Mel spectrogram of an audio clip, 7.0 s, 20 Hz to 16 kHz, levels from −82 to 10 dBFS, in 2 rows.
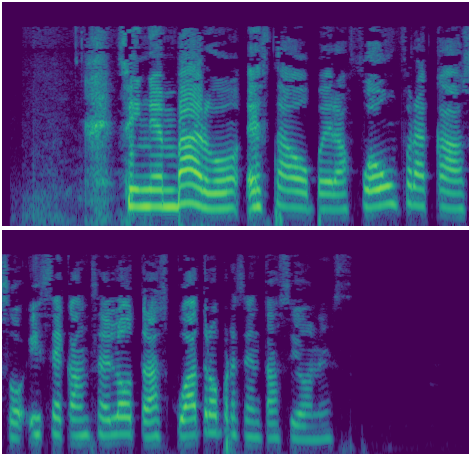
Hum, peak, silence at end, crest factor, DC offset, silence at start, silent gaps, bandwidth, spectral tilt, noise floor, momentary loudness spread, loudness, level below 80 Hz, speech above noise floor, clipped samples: none; 0 dBFS; 1.05 s; 16 dB; under 0.1%; 0.65 s; none; 11.5 kHz; -3 dB/octave; -79 dBFS; 17 LU; -15 LUFS; -52 dBFS; 63 dB; under 0.1%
